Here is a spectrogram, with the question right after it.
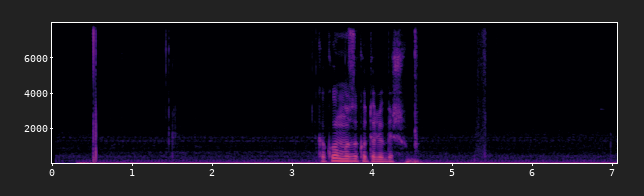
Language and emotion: Russian, neutral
